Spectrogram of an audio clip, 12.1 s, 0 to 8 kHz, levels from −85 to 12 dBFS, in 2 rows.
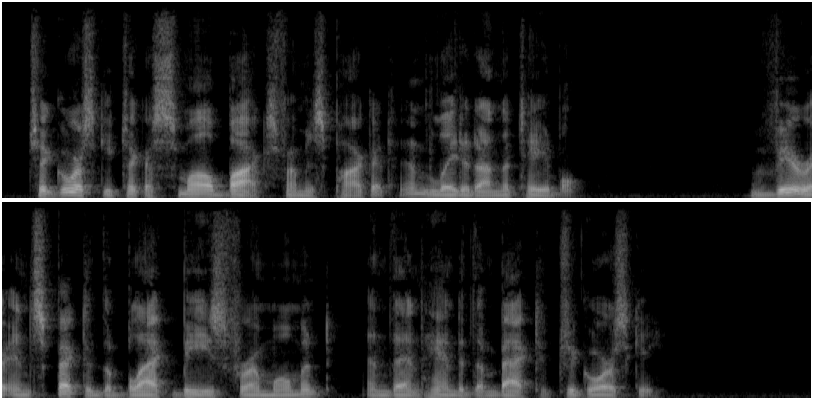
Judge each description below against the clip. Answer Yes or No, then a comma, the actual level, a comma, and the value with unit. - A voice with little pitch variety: Yes, narrow, 2.0 semitones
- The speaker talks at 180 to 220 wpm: No, average, 145 wpm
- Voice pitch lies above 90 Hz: No, very low, 75 Hz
